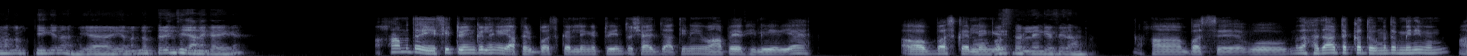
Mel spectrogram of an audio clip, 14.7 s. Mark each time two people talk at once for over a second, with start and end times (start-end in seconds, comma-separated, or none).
none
